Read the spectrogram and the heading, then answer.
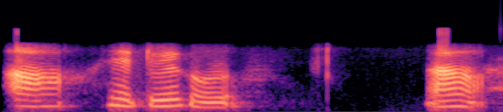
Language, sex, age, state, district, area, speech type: Assamese, female, 45-60, Assam, Dibrugarh, rural, conversation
